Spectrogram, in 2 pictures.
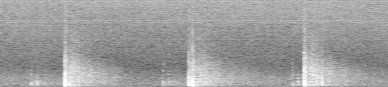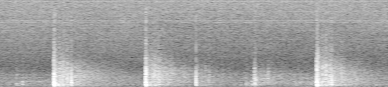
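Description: Fireworks burst with loud booms that echo and rumble away.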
